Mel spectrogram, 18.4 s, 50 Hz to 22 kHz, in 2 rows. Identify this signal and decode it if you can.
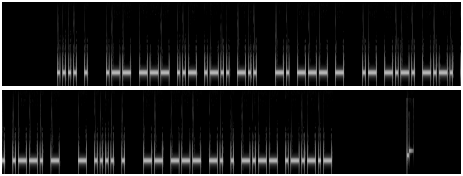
Morse code, heard as a keyed tone, about 22 wpm, 700 Hz. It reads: HE WOULD NOT ACCEPT THE MONEY.
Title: Sentences from Top 1300 Words 22wpm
